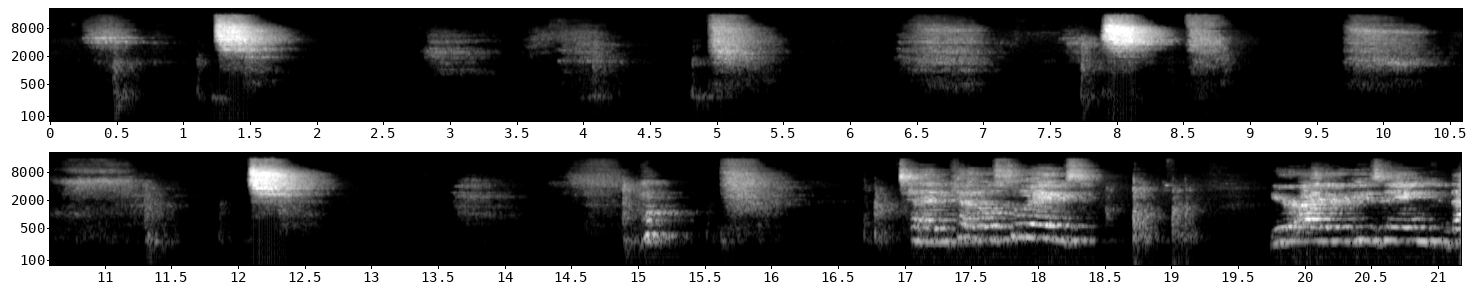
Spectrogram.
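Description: A woman breathing hard while exercising: short, forceful breaths about once a second, out of breath partway through a round of burpees and weighted lifts.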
